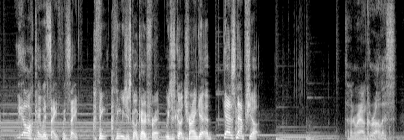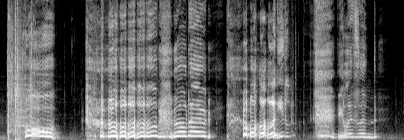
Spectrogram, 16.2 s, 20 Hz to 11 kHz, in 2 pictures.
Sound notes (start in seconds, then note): 9.6 laughs; 12.6 chuckles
